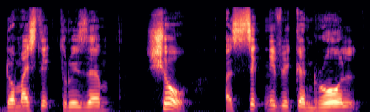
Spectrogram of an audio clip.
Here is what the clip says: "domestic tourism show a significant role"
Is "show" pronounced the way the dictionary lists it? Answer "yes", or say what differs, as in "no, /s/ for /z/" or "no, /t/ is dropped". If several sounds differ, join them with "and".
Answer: yes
